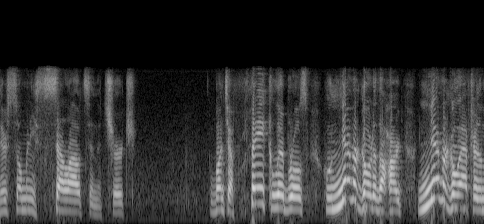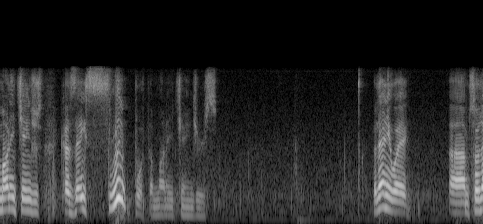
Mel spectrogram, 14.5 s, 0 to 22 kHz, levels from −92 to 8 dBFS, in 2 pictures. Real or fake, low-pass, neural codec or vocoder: real; 7.2 kHz; none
